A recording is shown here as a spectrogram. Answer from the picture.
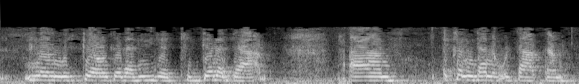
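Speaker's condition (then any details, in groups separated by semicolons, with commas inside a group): Cerebral palsy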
